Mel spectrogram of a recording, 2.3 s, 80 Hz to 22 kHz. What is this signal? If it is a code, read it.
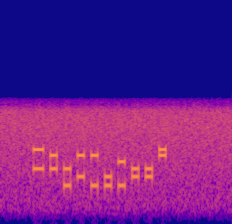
Multi-frequency trunk signalling (R1, as on North American trunks), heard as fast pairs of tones, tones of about 70 ms, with phone line noise. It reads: KP 92871433 ST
